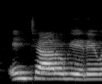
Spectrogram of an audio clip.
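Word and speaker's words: interrogative: इंट्रोगेटिव, कुछ लोग बोलते हैं इंटेरोगेटिव, इट इज the correct pronunciation of this word is इंट्रोगेटिव, यस.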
